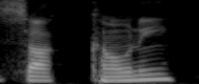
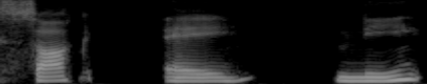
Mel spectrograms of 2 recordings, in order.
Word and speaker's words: Saucony: says like I've heard some people call Saucony sock Coney yeah Saucony um you know what's weird it's like it's uh went through a very like aggressively I mean they even did it uh on the Endorphin Elite unboxing like it's in the packaging it's like sock a knee like sock the sh stomach thing that goes on your foot uh and then knee like your patella area like to like let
